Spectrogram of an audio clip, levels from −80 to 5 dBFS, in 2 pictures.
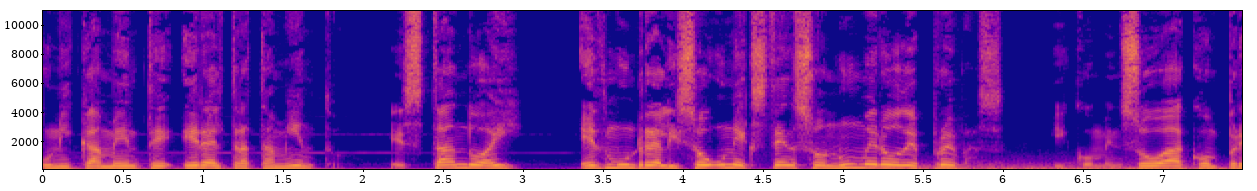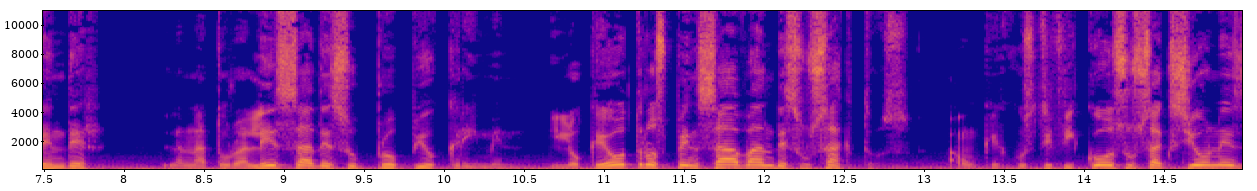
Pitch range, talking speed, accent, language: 125-185 Hz, 140 wpm, Mexican, Spanish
